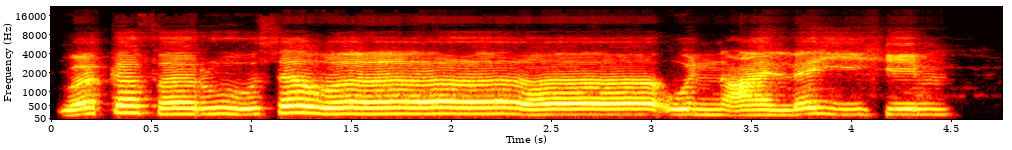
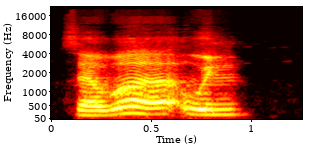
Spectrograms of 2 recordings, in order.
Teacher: Pembaca hanya menjalankan 2 harakat sedangkan sepatutnya bacaannya adalah 4 hingga 5 harakat. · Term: mad wajib mutasil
